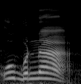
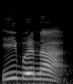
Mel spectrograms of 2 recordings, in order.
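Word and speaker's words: ابن: Tidak boleh tidak boleh ubna, ya, tapi ibna. Ya. Imru'un, ya. Imro'atun. Jadi khusus kata ibnu, ya, tidak boleh ubnu, walaupun huruf ketiganya harokat dhammah. Maka di sini tidak boleh dhammah, tapi dengan kasroh.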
